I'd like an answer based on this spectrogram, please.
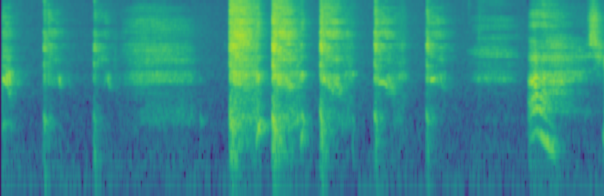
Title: Coughing girl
